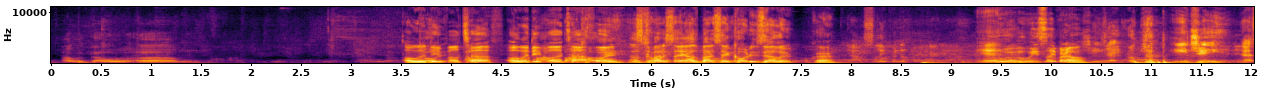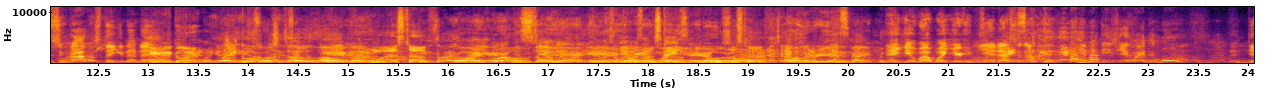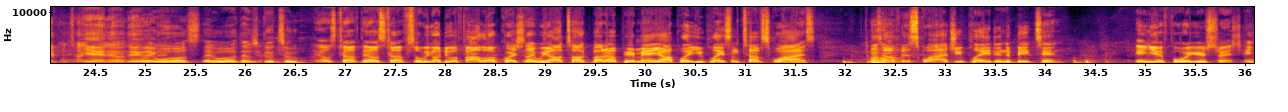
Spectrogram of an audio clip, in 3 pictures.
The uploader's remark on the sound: LIVE FROM OVER UNDER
